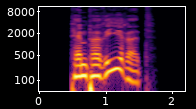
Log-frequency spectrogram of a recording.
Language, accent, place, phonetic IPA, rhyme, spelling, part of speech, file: German, Germany, Berlin, [tɛmpəˈʁiːʁət], -iːʁət, temperieret, verb, De-temperieret.ogg
- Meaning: second-person plural subjunctive I of temperieren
